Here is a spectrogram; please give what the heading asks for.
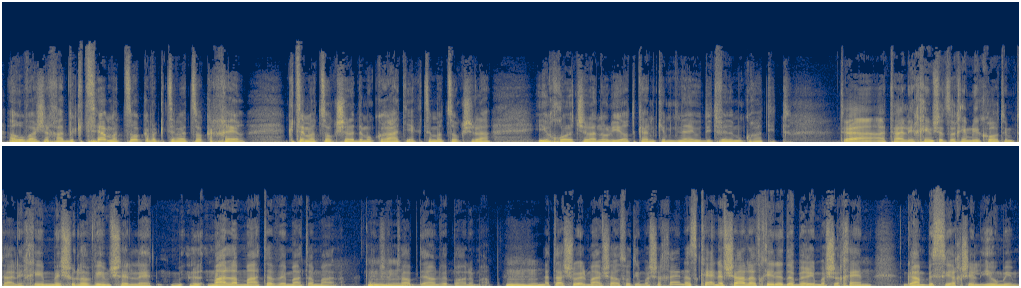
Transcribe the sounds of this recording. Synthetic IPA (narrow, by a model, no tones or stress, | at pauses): aʁuvaʃelχabekt͡seamat͡so̞kavalkt͡semat͡so̞kaχe̞ʁkt͡semat͡so̞kʃe̞lad̪e̞mo̞kʁatjakt͡semat͡so̞kʃelajeχo̞le̞tʃe̞lanulijo̞t̪kankemed̪inajeuditved̪emo̞kʁati̥t | tiʁeaːtaːliχimʃet͡sʁiχimlikʁo̞themtʰaːliχimːeʃulavimʃel | malamatavematamalakeʃetab̚d̪aw̃nvebadema̰pɦ̩ataʃoe̞lmajefʃaʁlasotimaʃaχe̞naz̥kenefʃaʁleat̪χilːe̞d̪abeʁimaʃaχe̞nɡambesiaχʃe̞lijumim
